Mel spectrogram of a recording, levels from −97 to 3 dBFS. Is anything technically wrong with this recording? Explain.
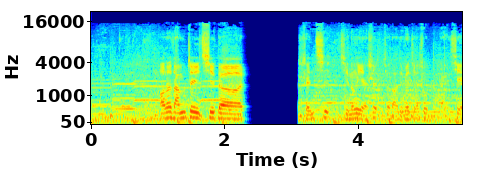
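Yes. From 2.25 to 3.12 s there is a call audio freeze. The sound stalls, the last moment carries on briefly as a fading buzz, and then about 0.73 s is silent before the audio resumes exactly where it stopped. Nothing is lost, but roughly 0.84 s of filler has been inserted, so everything afterwards plays that much later. The likely cause is packets delayed in transit, leaving the jitter buffer empty until they arrived.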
